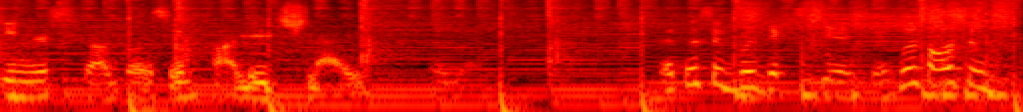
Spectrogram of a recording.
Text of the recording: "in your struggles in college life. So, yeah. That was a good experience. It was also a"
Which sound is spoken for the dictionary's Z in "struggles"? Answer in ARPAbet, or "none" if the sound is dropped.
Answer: S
